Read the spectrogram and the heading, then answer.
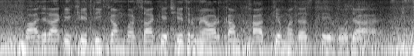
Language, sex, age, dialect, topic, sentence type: Magahi, male, 46-50, Western, agriculture, statement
